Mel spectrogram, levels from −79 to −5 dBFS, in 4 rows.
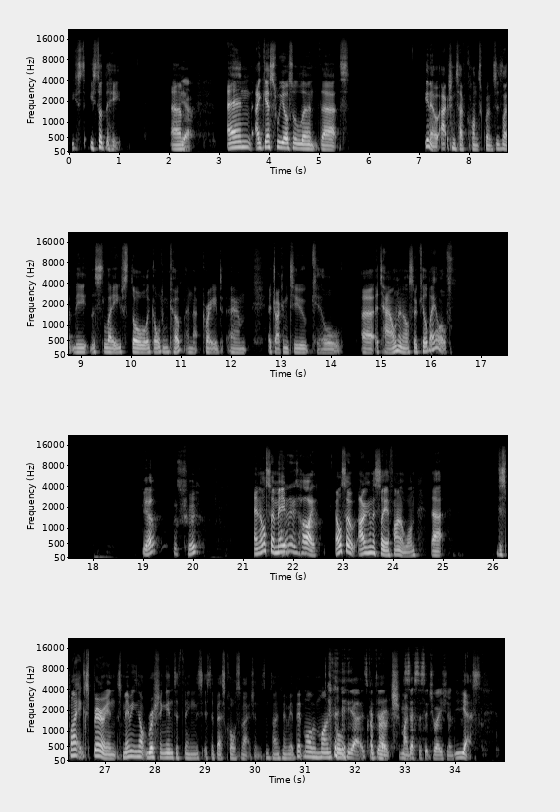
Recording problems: none

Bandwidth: 17 kHz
